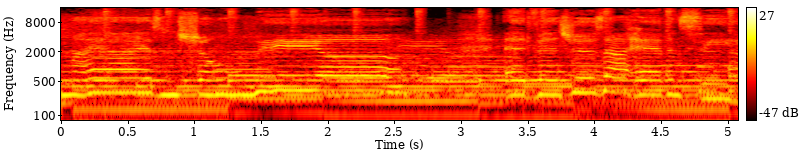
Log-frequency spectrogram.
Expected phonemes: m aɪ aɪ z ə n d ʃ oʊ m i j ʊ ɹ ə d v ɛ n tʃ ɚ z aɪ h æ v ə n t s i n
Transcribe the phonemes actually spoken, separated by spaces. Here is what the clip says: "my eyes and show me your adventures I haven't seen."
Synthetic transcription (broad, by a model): m aɪ aɪ z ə n ʃ oʊ m i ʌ ə d v ɛ n tʃ ɚ z aɪ h æ v ə n t s i n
